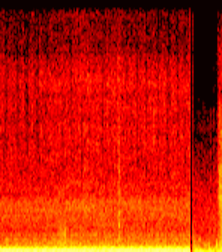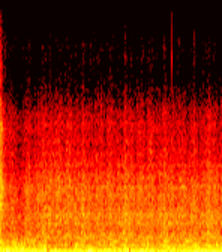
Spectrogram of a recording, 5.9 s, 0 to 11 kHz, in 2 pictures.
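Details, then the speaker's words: 1986 Chevy K10 carbureted truck, carb and choke recently tuned, sat about 1.5–2 months in a tarp garage, cold start at about -6°F with pedal pumped once: steady, even low rumble at idle, no misses, stumbles or hunting; normal cold start and idle. "way so the fact that it started that good actually makes me pretty happy sounds like a little tractor it's pretty funny"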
